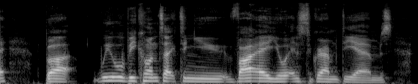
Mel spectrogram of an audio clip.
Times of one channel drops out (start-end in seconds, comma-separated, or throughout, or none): 2.51-2.59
